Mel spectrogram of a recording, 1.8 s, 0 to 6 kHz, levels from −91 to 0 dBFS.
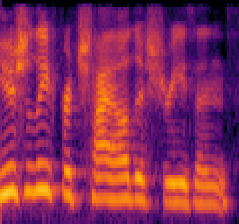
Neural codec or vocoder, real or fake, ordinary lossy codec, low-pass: none; real; AAC, 32 kbps; 5.4 kHz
